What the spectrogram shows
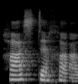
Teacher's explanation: in this case, the samech and the dalid have no sound. It's silent. So it's hasdecha, which is what she did.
